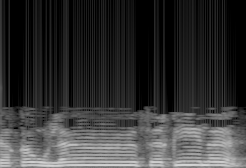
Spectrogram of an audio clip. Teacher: تنوينه بعد الثاء، الثاء من حروف الإخفاء، عاوزين غنة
